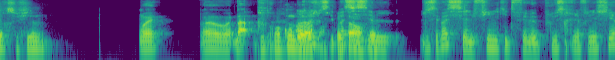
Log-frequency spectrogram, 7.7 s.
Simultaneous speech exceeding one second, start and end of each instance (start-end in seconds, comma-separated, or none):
3.2-4.7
